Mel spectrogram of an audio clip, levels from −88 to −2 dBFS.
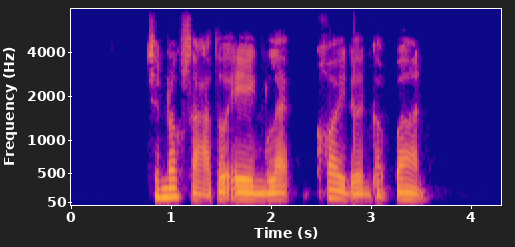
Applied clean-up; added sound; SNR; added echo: none; none; none; none.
